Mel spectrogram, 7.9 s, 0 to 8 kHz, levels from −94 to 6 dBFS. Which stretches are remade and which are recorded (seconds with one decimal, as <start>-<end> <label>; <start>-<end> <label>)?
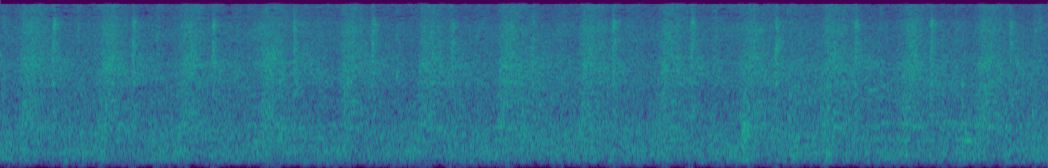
0.0-1.9 recorded; 1.9-2.6 remade; 2.6-7.9 recorded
